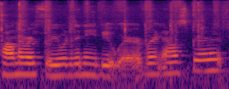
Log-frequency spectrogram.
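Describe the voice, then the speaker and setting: A young woman doing a pick-a-card tarot reading, chatty and excitable, her sentences often trailing off with "like". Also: fairly low pitch, racing, vocal fry, slight background noise. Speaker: tarot reader.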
